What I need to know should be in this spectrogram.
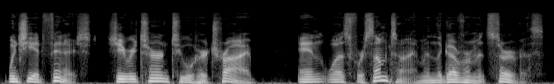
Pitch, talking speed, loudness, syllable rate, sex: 105 Hz, 195 wpm, -19 LUFS, 5.5 syllables/s, male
